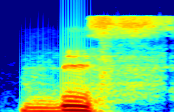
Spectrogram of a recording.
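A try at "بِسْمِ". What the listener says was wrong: Don't say E. Beast. Beast. So you're saying bis. E. E. One tip for the kasra is smiling. E. Beast. You're saying bis. Can you hear the difference between the two ones? So one, you're only saying bis. You need to be saying beast.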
